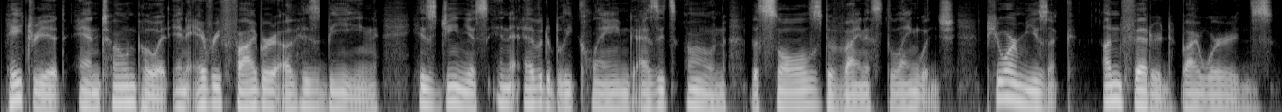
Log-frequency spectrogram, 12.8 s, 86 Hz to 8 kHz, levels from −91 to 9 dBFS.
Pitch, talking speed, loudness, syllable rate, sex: 100 Hz, 120 wpm, -20 LUFS, 3.9 syllables/s, male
